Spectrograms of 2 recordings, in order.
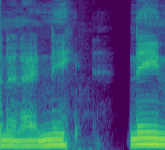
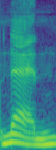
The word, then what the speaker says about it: Nene: Neen like men. No, because I'm from Peterborough, so I say it like a normal human. It's Neen, not Nen, because I can read and speak. These Northampton folk are a real problem with this Nen nonsense.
